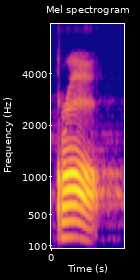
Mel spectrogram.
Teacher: ra ini dua-duanya dibaca tafkhim, yaitu tebal, dengan posisi pangkal lidah juga terangkat ke langit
